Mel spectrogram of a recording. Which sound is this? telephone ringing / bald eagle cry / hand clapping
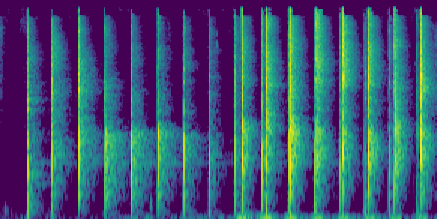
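hand clapping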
